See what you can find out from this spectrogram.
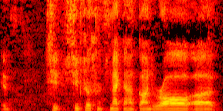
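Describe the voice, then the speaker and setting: A man giving casual opinion commentary as a fan vlogger, speaking bluntly in a halting, rambling way. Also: medium pitch, monotone, gravelly, a little mellow.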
